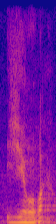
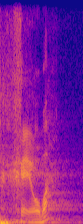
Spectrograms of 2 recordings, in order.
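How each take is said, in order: First: The word begins with a soft Y sound. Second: The word begins with a harsh J sound. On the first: The speaker calls it right. "En todo caso, es" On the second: The speaker calls it wrong. "no es"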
